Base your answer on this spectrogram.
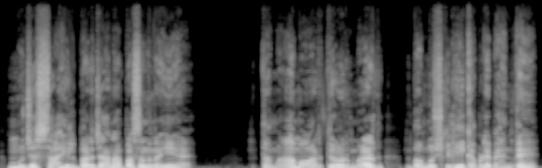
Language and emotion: Urdu, disgusted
